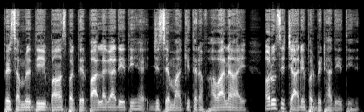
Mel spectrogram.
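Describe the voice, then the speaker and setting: A man narrating a cartoon story in a steady, scripted way. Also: sits low, normal speed.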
